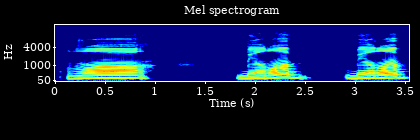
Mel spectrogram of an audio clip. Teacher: با کے بعد جو را ہے اس کو موٹا پڑھنا ہے، موٹا نہیں پڑھا جا رہا ہوتا، را کو موٹا پڑھنا ہے، را، برب، برب، اور را با کے اوپر جو ہے تشدید ہے، تشدید کے اوپر زور دینا ہے، برب۔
